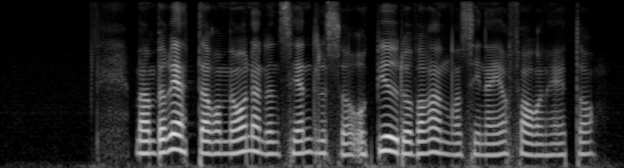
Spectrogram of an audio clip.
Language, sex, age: Swedish, female, 48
